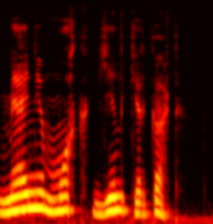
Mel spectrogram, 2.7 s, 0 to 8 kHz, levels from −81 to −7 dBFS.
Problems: background sounds at intervals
